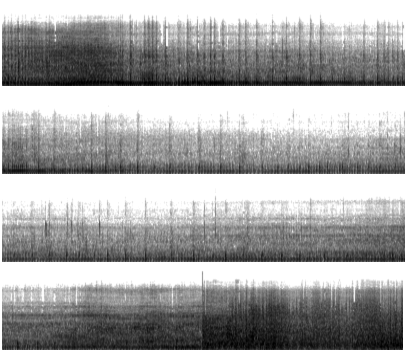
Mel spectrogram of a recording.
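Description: Motorcycle engine running, heard from the bike: louder at first, then lower and quieter in the middle. Near the end it rises again with rushing wind noise as the bike speeds up.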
